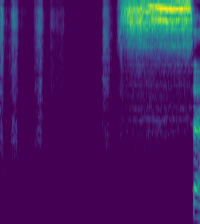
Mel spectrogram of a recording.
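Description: Paper rubbing against paper: a sheet being slid and pressed into a cardstock envelope pocket, a few faint ticks and then a steady scuffing hiss for most of a second near the end.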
